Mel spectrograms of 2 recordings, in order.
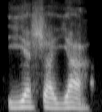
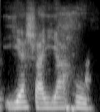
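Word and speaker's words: ישעיהו: The funny thing about the name Isaiah is many people don't know that the true Hebrew pronunciation of Isaiah is Yeshayah or Yeshayahu.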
